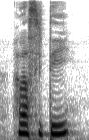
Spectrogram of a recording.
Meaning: loud
- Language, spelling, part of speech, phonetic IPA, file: Czech, hlasitý, adjective, [ˈɦlasɪtiː], Cs-hlasitý.ogg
